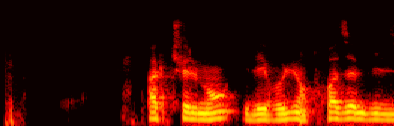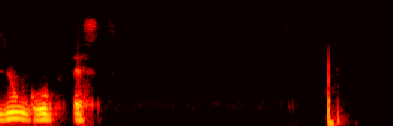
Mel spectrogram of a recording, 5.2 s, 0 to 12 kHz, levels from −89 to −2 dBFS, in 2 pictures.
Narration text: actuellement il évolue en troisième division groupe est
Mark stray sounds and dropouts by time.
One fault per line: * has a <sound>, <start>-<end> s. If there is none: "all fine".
all fine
